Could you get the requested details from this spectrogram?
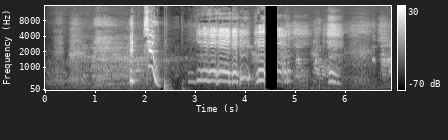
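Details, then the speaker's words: Simulated sneezes: a person prompted to "say achoo" makes exaggerated imitation sneezes, a sharp burst and a high squeal, mixed with laughter and talk; fake sneezing. "what do you want you want to do it can you sneeze okay say achoo achoo"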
